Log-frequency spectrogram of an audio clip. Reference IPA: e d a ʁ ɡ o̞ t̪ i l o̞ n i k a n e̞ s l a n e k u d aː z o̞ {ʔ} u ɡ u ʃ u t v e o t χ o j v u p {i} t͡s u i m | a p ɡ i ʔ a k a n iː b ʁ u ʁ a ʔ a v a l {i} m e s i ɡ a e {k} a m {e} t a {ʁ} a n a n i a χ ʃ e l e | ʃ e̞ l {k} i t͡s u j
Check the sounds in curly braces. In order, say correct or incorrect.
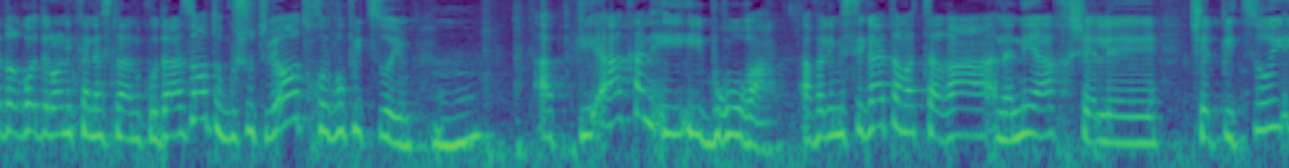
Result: incorrect, correct, correct, incorrect, incorrect, correct, incorrect

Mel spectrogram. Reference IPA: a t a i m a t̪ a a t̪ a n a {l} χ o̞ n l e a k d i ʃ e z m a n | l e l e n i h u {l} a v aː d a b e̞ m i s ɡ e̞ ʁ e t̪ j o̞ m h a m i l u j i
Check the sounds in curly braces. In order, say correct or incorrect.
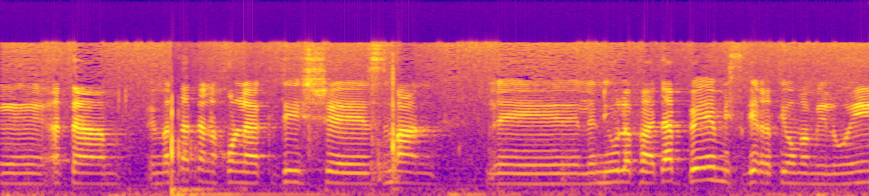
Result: incorrect, correct

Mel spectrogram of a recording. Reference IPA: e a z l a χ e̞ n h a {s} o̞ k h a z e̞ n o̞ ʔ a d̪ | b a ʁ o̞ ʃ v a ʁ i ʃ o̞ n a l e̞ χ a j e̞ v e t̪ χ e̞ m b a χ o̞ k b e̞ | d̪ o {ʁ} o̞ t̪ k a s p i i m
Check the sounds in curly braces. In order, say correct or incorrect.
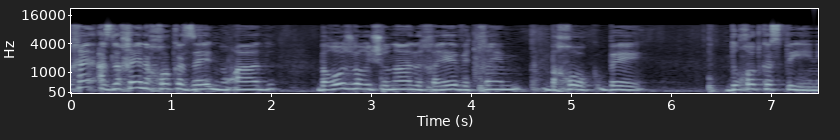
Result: incorrect, incorrect

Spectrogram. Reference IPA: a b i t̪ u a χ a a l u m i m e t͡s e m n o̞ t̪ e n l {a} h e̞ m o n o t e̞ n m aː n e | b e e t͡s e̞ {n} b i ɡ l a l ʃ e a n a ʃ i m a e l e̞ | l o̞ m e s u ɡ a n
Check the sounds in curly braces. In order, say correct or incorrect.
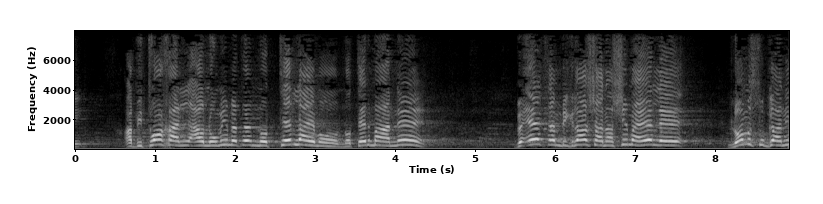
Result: correct, incorrect

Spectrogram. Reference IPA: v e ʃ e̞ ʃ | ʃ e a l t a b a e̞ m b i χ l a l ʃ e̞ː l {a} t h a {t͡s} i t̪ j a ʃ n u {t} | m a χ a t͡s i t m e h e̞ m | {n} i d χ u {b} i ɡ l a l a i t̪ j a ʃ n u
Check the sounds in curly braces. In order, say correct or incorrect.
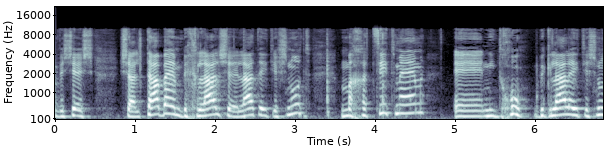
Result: correct, incorrect, correct, correct, correct

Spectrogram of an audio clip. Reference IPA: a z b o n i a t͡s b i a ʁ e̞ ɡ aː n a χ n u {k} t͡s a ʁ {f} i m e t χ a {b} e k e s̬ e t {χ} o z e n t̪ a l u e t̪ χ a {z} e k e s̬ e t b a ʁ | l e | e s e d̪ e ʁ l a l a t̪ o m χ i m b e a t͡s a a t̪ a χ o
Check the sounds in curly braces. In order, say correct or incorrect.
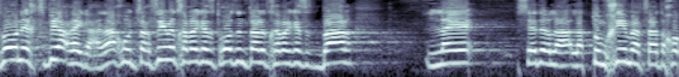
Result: incorrect, correct, incorrect, incorrect, incorrect

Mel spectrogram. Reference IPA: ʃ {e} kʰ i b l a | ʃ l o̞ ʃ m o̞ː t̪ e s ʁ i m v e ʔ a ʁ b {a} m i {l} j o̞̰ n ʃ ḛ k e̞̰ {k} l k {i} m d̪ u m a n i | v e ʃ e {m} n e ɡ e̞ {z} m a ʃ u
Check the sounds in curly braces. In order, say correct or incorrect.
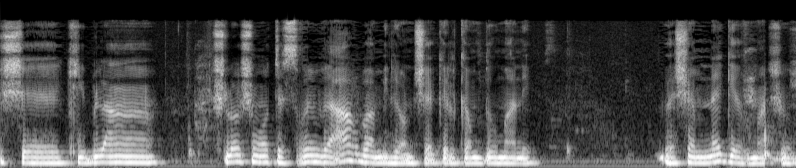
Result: correct, correct, correct, incorrect, incorrect, correct, incorrect

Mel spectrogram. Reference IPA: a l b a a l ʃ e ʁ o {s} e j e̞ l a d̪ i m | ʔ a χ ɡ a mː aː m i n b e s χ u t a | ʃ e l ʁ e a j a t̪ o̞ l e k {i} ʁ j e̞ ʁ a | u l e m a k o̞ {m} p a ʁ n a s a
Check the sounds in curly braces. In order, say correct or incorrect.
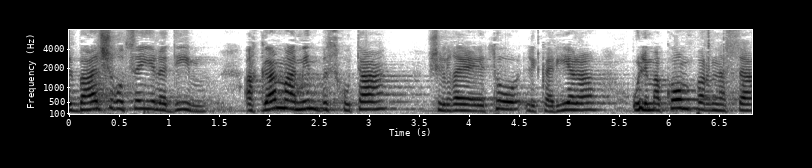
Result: incorrect, incorrect, correct

